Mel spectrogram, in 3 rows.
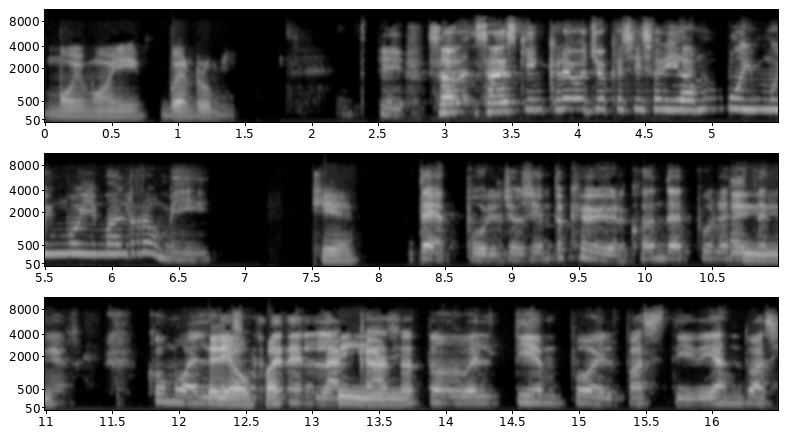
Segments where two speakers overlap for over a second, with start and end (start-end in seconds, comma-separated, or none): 12.2-13.8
